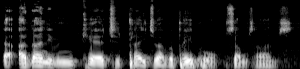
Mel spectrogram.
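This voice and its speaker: A man's voice: on the low side, sing-song, a little fast, dark tone, no echo, low-quality recording. A man speaking on a live panel in a laid-back, philosophical way. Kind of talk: panel discussion.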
